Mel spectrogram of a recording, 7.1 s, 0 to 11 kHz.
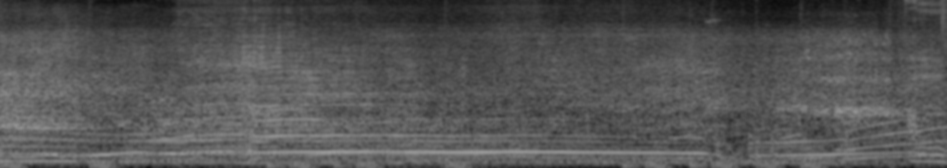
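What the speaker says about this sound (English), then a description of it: "Hitting the track was Matt Sellers in his S14 Sylvia" A 1996 Nissan S14 Silvia, rebuilt from a written-off wreck, runs on a race track with a loud, sustained engine note climbing through the revs. Tyres squeal alongside it, and a second car is heard nearby.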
